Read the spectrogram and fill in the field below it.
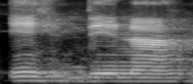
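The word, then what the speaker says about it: اهْدِنَا: Kalau di sini ihdina lah Pak kok beda, Pak? Kalau ini harakatnya fathah. Kalau ini harakatnya kasrah.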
